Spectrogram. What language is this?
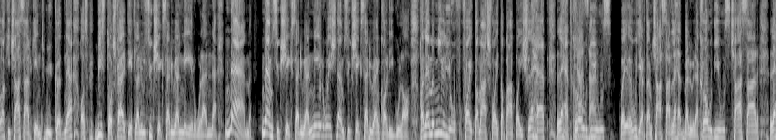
Hungarian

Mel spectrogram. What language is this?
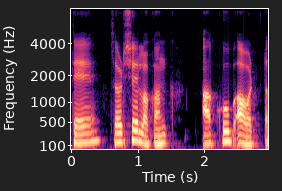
Konkani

